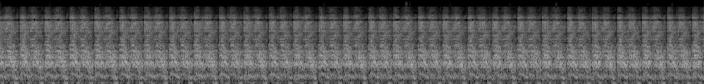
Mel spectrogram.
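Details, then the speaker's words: 1988 Suzuki Samurai parked since the late 1990s, cranked without starting fluid: starter cranks steadily at about two even beats per second but never catches; no fuel reaching the carburetor. "but that's fine, it didn't fire. Let's see if we're getting fuel up here. Alright, getting no fuel."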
